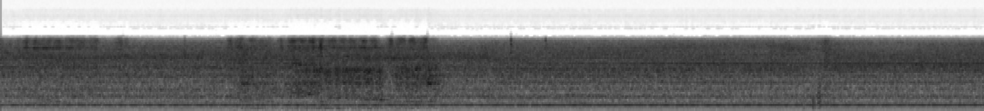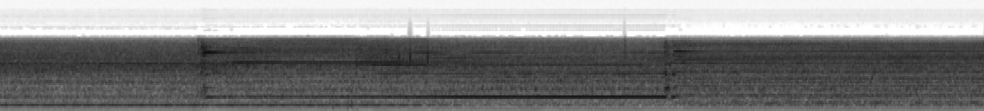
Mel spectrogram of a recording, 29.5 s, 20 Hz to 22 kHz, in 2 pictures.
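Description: Pratt & Whitney CNC Tape Drill Mate machining center running as its axes are jogged: a steady motor hum and whine. A higher whine joins about 18 s in, and the sound drops and changes about 25 s in.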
